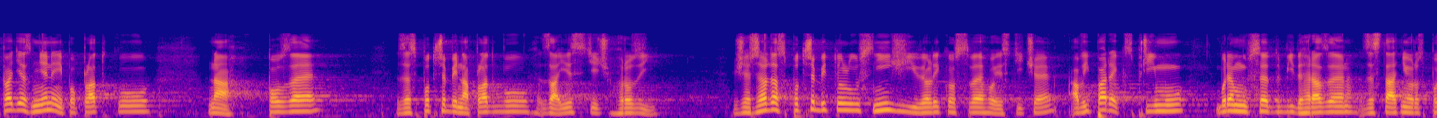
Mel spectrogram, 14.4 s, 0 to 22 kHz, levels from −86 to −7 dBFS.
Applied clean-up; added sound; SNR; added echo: none; none; none; none.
